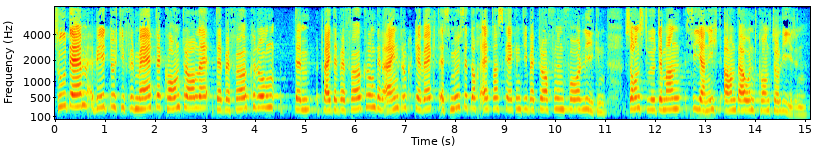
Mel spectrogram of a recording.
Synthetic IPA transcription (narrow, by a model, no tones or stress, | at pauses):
t͡sudeːmvɪɐt̚d̥ʊɾçd̥iːfɛʁmeːtəkʰɔntʁɔləd̥eːbəfœlkʰəʁʊŋ | d̥b̥aɪdeːɐbefœlkəʁʊŋdeːɾʔaɪndʁʊkɡ̥əvɛktɛsmʏsədɔχɛtvasɡ̥eːɡən̩diːbetʁɔfənənfoːliːɡən | z̥ɔnstvʏɐdəmanz̥iːjɑːnɪçtɑndaʊəntkʰɔntʁɔliːʁən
